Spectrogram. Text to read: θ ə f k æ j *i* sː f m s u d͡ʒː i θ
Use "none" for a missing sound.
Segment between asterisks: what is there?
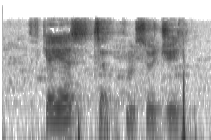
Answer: æ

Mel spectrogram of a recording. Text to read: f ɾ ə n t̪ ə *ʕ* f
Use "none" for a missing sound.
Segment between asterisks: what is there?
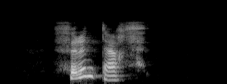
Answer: ʁ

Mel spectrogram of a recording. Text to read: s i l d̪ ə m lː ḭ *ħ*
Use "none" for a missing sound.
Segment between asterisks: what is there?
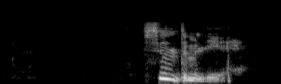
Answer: ħ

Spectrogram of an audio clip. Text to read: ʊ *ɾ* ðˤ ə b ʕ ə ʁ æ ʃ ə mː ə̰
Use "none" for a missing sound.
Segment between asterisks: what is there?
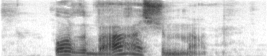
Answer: ɾ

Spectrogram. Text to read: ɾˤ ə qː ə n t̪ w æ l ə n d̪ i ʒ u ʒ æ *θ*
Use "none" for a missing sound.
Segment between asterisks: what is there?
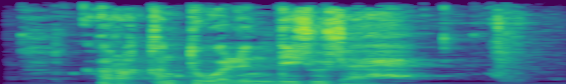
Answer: ħ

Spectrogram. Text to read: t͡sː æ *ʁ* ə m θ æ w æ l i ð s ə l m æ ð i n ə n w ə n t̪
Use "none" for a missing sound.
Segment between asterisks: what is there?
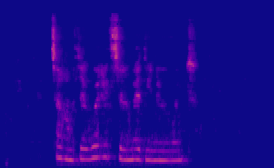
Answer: ʁ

